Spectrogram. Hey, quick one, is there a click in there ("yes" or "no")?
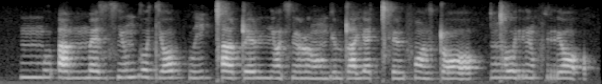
yes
